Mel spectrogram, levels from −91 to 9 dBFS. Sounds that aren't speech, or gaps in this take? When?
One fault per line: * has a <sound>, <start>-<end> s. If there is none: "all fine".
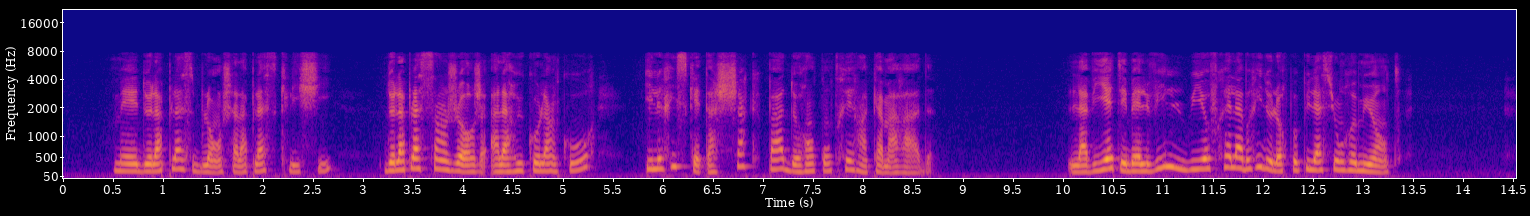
all fine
